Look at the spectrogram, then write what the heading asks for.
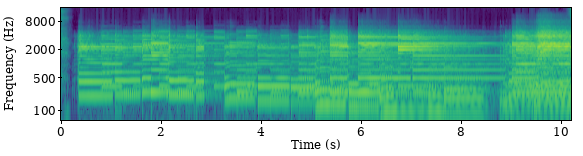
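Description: An overdriven electric guitar fitted with Ron Ellis pickups plays a steady stream of sustained chords and melodic lines, with a bright, full tone, chorus-like shimmer and a slightly louder, denser strum near the end.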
